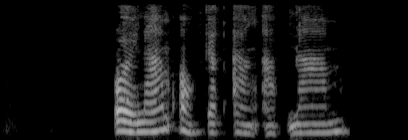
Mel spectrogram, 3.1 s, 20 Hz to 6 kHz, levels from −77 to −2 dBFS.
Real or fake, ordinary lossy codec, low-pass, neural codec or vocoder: real; none; 5.4 kHz; none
